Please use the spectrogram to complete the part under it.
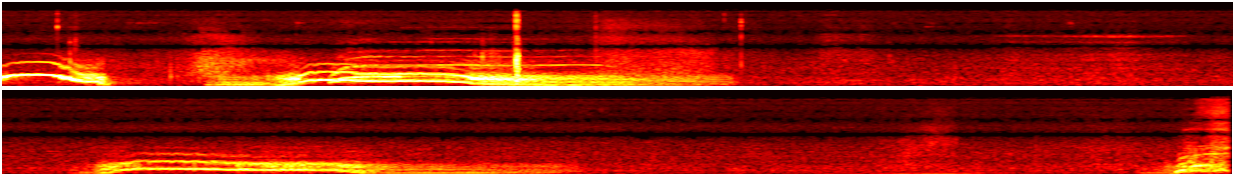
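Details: Indoor standoff between two domestic cats, a third cat looking on: drawn-out wavering growls and moaning yowls come in bursts separated by quiet pauses, with a brief scratchy noise between them.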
